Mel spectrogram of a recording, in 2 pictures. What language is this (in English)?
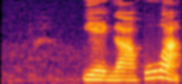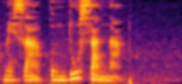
Taroko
